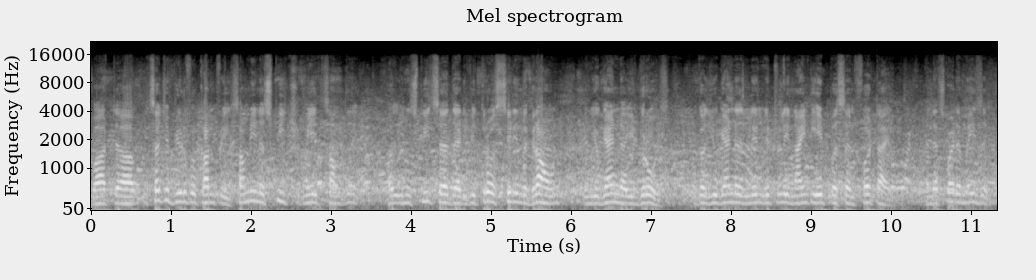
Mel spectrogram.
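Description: The background noise is loud. Over it, a man speaks very fast. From Uganda. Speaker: convention attendee. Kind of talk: interview. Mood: warm, enthusiastic. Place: hall. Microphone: lapel.

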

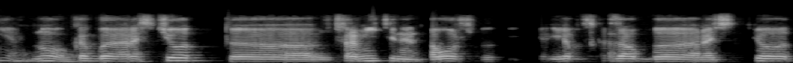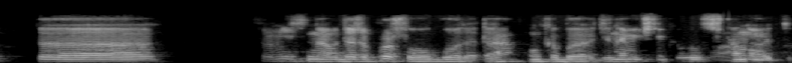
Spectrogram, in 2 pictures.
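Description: An ordinary speaking voice from a man, medium in pitch, at a fairly slow pace, with fairly even intonation, big swings in loudness and a quiet background. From Kyrgyzstan. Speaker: startup entrepreneur; panelist. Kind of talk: panel discussion. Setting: video call. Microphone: video call.

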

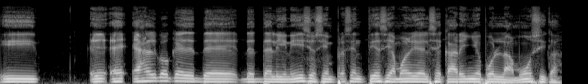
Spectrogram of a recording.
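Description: At a moderate pace, a man with a dark, mellow tone speaks with fairly even intonation and very even loudness, the sound dry with no echo and the background quiet. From Puerto Rico. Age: 20s. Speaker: singer; guest. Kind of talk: interview. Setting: outdoors. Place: garden. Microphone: studio mic.

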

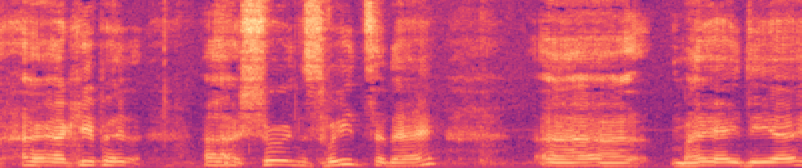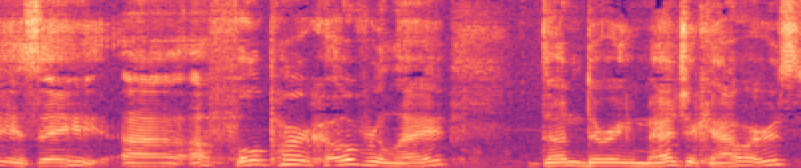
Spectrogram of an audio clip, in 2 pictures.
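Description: Very slow, high-pitched speech from a man, with ordinary pitch variation over noticeable background noise. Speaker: podcast co-host. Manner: brief, to the point.

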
